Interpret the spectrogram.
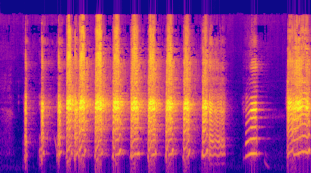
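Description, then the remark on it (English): A rapid, loud series of raspy duck hen quacks blown on a duck call in a calling demonstration, about a dozen evenly spaced notes, followed by a brief pause and a couple more calls. “Now you figure out how to quack like that.”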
